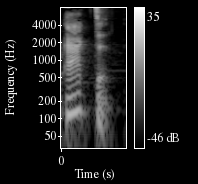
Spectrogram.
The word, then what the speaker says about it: act: 来看一下 have you 不被强调，第一个 have 说成 have， you 可以说成也，也可以说成 you，用降调来发 have you， have you ever， have you ever acted。这个单词听力有点难点，第一个是那个可你听不到，美式发音那个可不发音，两个辅音在一起就用发后面一个，而且气流要阻塞一下，叫 act，而且 t 要发成 d 浊化， act 表现的。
